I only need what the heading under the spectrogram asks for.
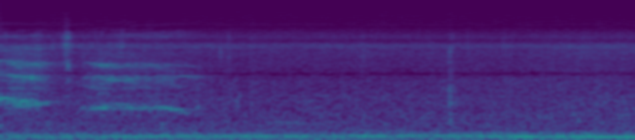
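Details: Chickens in their run pecking at a hanging cabbage ball given as coop enrichment; a few short harmonic squawking calls open the recording, then a steady low mechanical hum carries on alone.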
